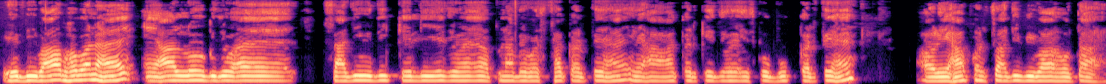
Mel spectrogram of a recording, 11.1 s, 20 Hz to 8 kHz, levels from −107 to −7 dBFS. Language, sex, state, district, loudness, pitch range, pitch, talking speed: Hindi, male, Bihar, Sitamarhi, -15 LUFS, 150-160 Hz, 155 Hz, 190 wpm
